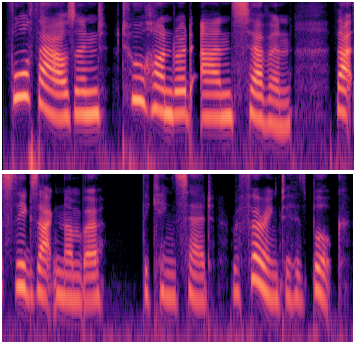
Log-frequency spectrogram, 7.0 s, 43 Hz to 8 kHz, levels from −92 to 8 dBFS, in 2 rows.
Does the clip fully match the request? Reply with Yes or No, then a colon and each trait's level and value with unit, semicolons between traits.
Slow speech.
No: average, 145 wpm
